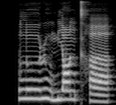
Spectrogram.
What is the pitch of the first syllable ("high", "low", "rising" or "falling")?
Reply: high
